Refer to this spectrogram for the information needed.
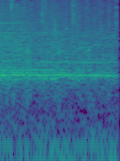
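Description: A short burst of steady applause, dense and even clapping from a group of people with no voices standing out, holding at a constant moderate level throughout.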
